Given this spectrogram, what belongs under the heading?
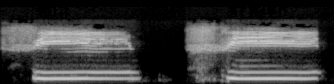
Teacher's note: जबान की नोक और दोनों दांतों के अंदरूनी किनारों से अदा होते हैं सीन। सीन में सीटी की आवाज भी पैदा होती है।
